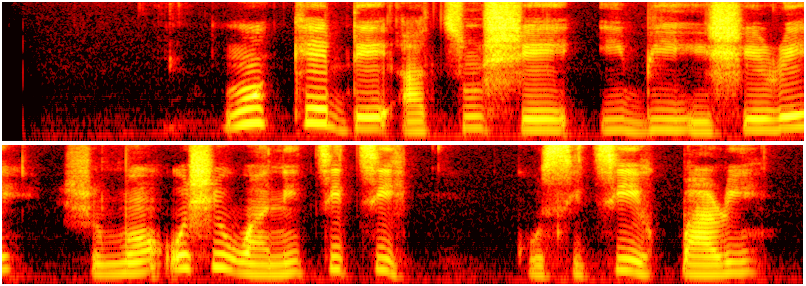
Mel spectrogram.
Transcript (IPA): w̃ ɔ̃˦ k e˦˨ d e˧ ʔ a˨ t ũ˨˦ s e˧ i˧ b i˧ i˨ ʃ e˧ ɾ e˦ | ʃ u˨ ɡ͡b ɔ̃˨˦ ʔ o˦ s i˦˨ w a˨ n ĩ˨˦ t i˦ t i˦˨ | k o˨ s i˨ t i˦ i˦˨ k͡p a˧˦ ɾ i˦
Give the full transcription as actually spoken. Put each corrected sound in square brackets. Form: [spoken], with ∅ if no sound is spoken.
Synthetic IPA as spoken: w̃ ɔ̃˦ k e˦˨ d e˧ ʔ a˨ t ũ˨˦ [ʃ] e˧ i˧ b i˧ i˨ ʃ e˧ ɾ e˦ | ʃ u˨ ɡ͡b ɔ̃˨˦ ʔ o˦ [ʃ] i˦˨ w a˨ n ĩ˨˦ t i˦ t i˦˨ | k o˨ s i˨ t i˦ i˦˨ k͡p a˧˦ ɾ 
